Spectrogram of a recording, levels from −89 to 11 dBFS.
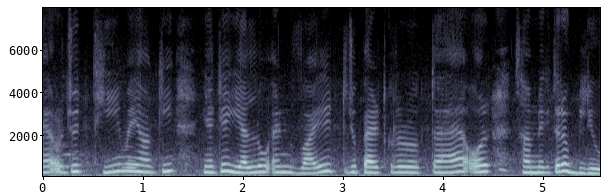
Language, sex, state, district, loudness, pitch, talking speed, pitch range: Hindi, female, Bihar, West Champaran, -15 LUFS, 275 Hz, 245 wpm, 265-305 Hz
